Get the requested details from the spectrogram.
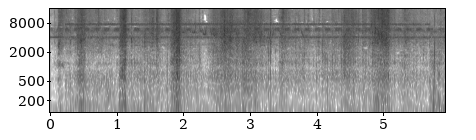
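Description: Dry leaves rustle and crunch as fruit is picked up from the ground.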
